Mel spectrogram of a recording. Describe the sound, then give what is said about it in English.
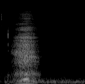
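A short, breathy yawn, a single airy exhale that swells and fades within half a second, followed by quiet room tone. “Stop yawning.”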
